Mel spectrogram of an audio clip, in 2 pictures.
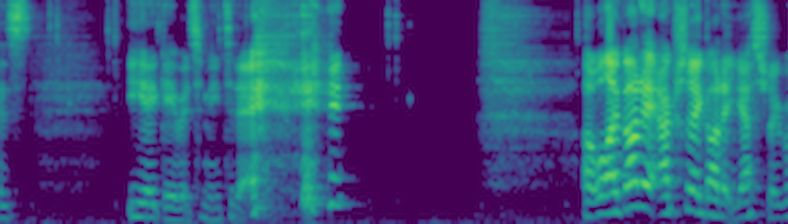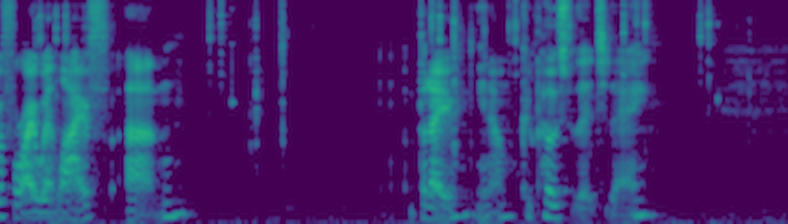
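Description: A young woman talks and laughs with animation, close to a microphone.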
